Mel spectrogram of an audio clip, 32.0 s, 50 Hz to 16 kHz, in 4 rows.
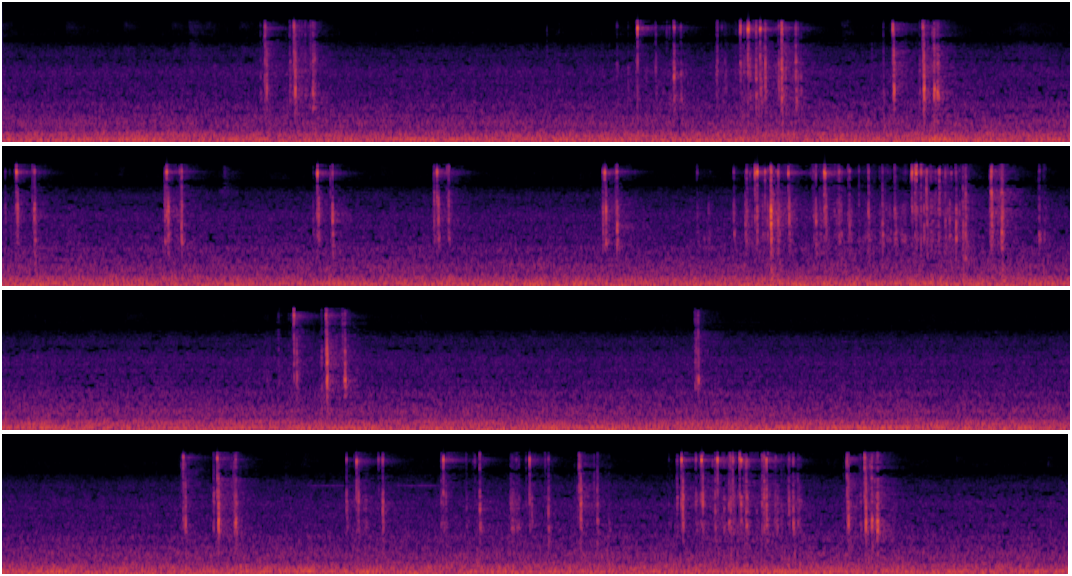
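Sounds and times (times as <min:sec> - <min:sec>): steady low hum: 0:00.0 - 0:32.0
mechanical keyboard key clicks: 0:02.0 - 0:02.4, 0:04.6 - 0:07.1, 0:08.0 - 0:08.3, 0:09.2 - 0:09.5, 0:10.4 - 0:10.6, 0:11.2 - 0:11.5, 0:12.5 - 0:15.6, 0:18.1 - 0:18.7, 0:25.4 - 0:25.9, 0:26.6 - 0:30.7.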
